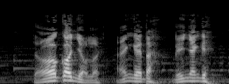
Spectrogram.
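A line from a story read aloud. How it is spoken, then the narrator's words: Sharp shout. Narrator (Vietnamese): Ôn Hoàng Khai quát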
